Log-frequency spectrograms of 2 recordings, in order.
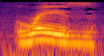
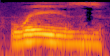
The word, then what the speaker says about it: raise: let's do some verbs raise meaning like to raise my hand now this word is a bit unusual because even though it is spelled with an S it's pronounced with a voiced Z raise so we say I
